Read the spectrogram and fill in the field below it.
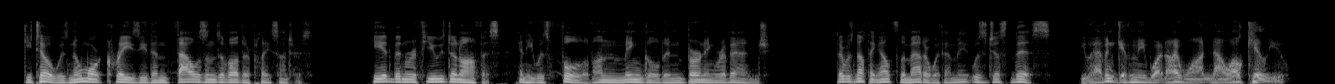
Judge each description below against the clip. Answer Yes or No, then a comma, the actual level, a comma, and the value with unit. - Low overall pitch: Yes, low, 105 Hz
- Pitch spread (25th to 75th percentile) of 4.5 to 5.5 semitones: No, average, 3.7 semitones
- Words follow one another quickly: Yes, fast, 220 wpm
